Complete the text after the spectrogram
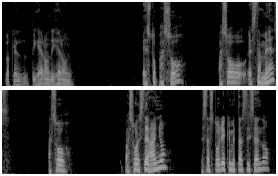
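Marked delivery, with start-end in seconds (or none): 2.8-10.8 climbing disbelief, the last one rushed; amazed questions. Retold or imitated. Village master to the pastor, astonished and rising. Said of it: "Estaba sorprendido".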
